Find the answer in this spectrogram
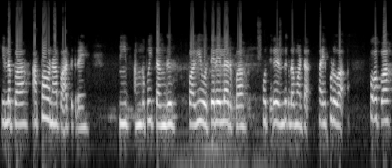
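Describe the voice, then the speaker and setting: Lady doing a very high-pitched, fast-talking cartoon mom, dramatic and sharp-tongued. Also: little pitch movement, no echo. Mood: firm. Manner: scolding, wailing lament. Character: sharp-tongued middle-aged mother, dramatic. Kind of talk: cartoon voice acting.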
